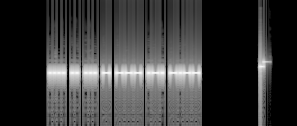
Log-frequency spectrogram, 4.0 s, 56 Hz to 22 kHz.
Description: Morse code, heard as a keyed tone, about 39 wpm, 700 Hz. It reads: HISTORY
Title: Sentences from Top 600 Words - New Word Drill - 40wpm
